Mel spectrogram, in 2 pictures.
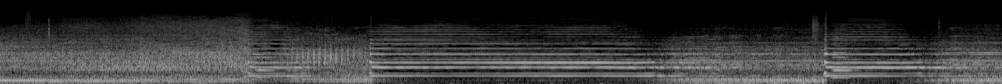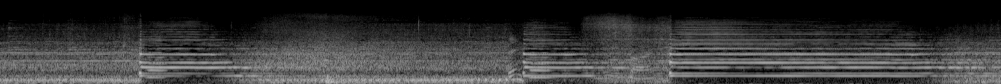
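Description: Freight locomotive's multi-note air horn sounding four blasts, long and short, as the train approaches a street grade crossing: the crossing warning. A low rumble of the moving train runs under the horn.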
